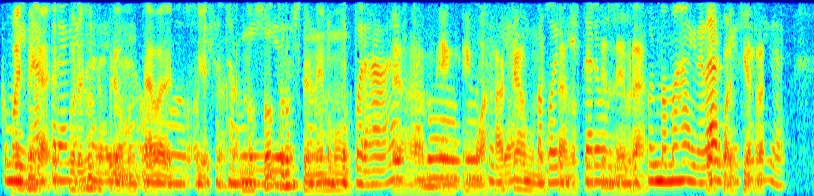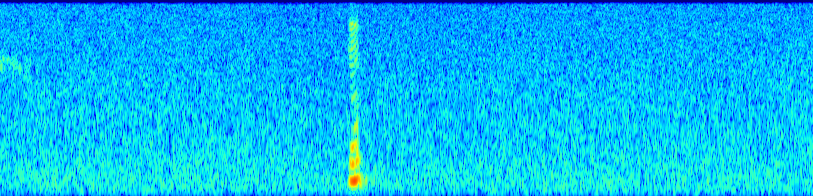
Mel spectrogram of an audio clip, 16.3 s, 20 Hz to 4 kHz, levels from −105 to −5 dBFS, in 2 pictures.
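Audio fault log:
No faults are heard in this speech clip. It has passed through a WebRTC call path, and nothing is heard above about 4 kHz, the narrowband telephone sound expected of a G.711 mu-law call at 64 kbps.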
